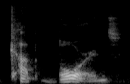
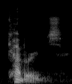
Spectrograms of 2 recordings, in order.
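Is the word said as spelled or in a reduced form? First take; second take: as spelled; reduced. First: It is said as spelled, cup plus boards. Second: It is said in a shortened, reduced form. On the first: "It actually looks like cupboards" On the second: "but we pronounce it cupboards"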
